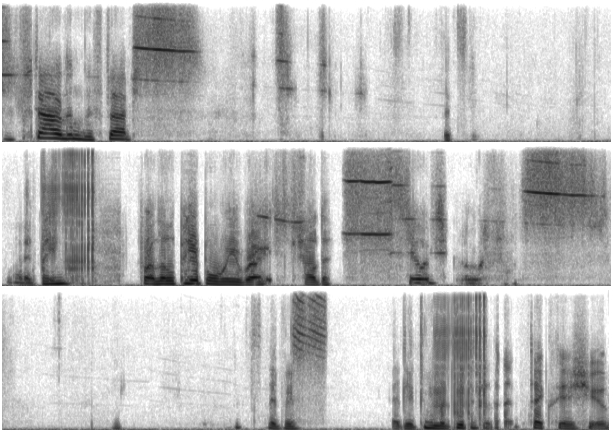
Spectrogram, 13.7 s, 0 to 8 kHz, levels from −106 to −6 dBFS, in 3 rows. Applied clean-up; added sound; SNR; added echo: neural diffusion model UNIVERSE++.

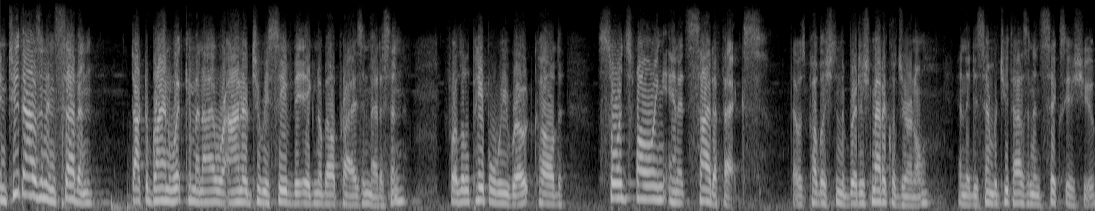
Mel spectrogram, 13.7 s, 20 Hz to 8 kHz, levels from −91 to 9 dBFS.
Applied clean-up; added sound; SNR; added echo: none; none; none; none.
